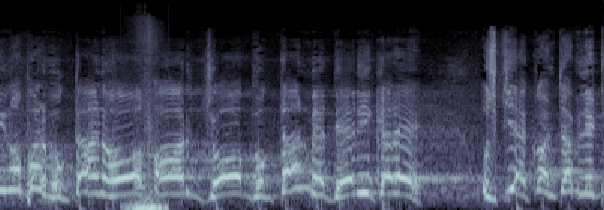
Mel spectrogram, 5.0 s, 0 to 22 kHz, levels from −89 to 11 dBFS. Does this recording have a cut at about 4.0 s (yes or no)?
no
